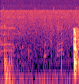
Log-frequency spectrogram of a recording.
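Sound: phone keypad tones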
